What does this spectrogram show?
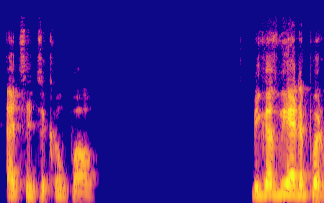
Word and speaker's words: Antetokounmpo: and this dude named Giannis Kakupo. Right. That's the way we pronounce his name before we had to put respect on his name. Giannis. That's how we pronounce his name until we had to put respect on it. Right? And he made us put respect on it. Now everybody says Giannis Antetokounmpo because we had to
